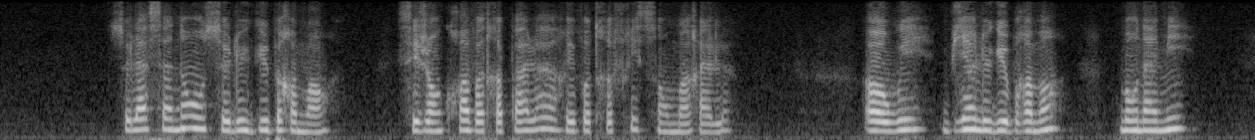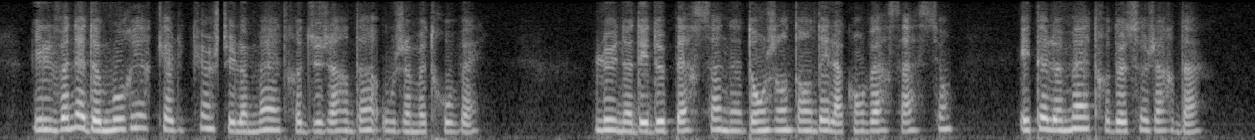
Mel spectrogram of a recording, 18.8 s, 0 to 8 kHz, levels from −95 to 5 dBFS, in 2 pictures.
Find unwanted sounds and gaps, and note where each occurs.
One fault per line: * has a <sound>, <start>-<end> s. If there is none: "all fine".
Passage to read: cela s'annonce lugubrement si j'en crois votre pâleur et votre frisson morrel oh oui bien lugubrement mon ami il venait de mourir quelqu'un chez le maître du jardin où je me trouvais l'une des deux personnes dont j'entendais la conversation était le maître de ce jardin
* has a dropout, 11.0-11.1 s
